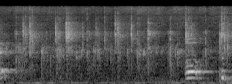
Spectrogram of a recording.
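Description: Aerosol spray-paint can hissing in a run of short bursts as yellow paint is sprayed onto the canvas.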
